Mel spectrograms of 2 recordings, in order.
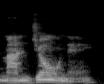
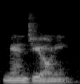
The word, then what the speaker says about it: Mangione: So you would, in Italy, you would pronounce that Mangione. So like the name Giovanni. You would often hear Giovanni, but it's really Giovanni. In the official Italian pronunciation, but I think you're right. I've heard it Mangione, which is sort of the Americanized version of it.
